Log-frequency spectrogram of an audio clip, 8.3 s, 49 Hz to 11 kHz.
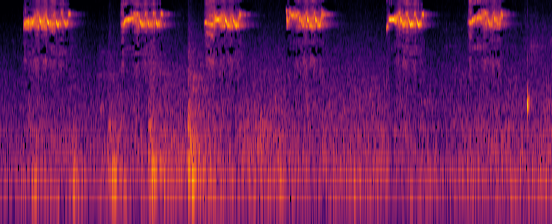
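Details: Blue-crowned hanging parrot lure calls meant to attract other birds: six thin, high-pitched trilled bursts in an uneven series, about one every 1.2 seconds, with faint low hum and soft clicks behind.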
